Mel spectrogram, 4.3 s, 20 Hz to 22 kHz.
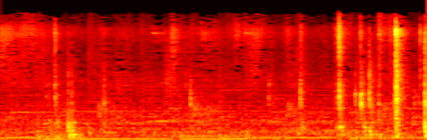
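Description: A DDR4 RAM stick being pressed into a motherboard memory slot: scattered plastic clicks and knocks, one about a second in and a quick cluster near the end that finishes in a sharp click as the module seats and the slot latch snaps shut.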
